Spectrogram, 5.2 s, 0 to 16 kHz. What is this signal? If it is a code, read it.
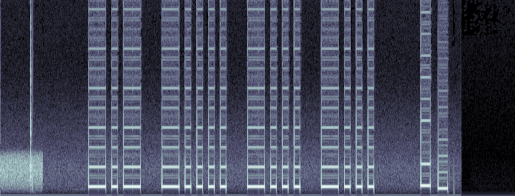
Morse code, heard as a keyed tone, about 20 wpm, 800 Hz. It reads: K6BB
